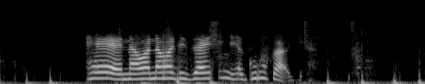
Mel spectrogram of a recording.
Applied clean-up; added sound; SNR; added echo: neural diffusion model UNIVERSE++.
